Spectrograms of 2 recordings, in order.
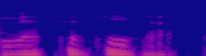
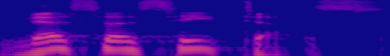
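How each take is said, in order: First: "Necesitas" with th in place of s; soft, lisped "nethethitath" for "Necesitas"; Spanish lisp. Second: "Necesitas" with clear s sounds, no lisp; unlisped "Necesitas", every c an s; American-style pronunciation. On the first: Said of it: "a Spanish person will be like". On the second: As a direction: say "Necesitas" like an English-speaking American. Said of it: "an American English guy saying". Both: Retold or imitated.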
